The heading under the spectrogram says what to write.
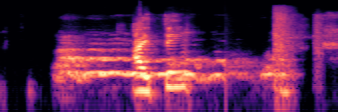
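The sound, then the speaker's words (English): A dog whimpers and howls in a drawn-out, wavering whine for about two seconds, broken by a few short, breathy yelps near the end. “Are you fucking kidding me, this dog?”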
